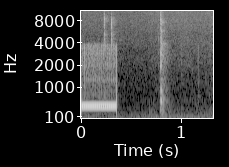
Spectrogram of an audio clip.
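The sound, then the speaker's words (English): A telephone being dialed: a clear, steady tone lasts about a third of a second and then cuts off, followed by quiet and a single soft click; the whole is fairly faint. “Now, I've got his number. We'll dial him up and see what's up.”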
